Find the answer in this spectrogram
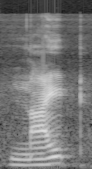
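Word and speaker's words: night: Next rule है हमारा, जब आई के बाद जी एच टी आए तो भी आई को आई से पढ़ते हैं, और जी एच टी में जी एच साइलेंट रहता है। मतलब जब भी जी एच टी साथ में आ रहा है तो उसमें जी एच को हम पढ़ते नहीं हैं, जैसे फाइट, राइट, लाइट, नाइट, माइट।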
